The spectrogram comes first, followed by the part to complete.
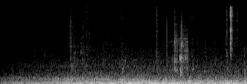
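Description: Steady low road rumble heard from inside a car's cabin, building up over the first second, with a few faint light clicks.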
